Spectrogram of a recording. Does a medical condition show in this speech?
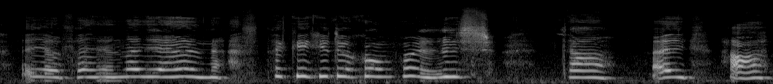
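Yes: cerebral palsy.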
